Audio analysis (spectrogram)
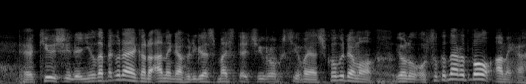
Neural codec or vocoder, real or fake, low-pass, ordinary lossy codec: codec, 16 kHz, 1 kbps, X-Codec, WavLM features, trained on Multilingual LibriSpeech; fake; 5.4 kHz; none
